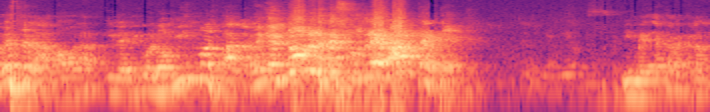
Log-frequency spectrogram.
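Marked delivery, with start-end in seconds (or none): 2.6-4.6 grito de mando, mucho más agudo y fuerte; orden gritada. Retold or imitated. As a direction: ordena con toda autoridad que se levante. Commanding the woman to rise. (grito autoritario de sanación)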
